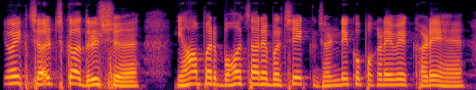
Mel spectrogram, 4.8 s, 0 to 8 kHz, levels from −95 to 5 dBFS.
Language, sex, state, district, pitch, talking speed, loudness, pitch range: Hindi, male, Jharkhand, Ranchi, 180 Hz, 225 wpm, -15 LUFS, 155-205 Hz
